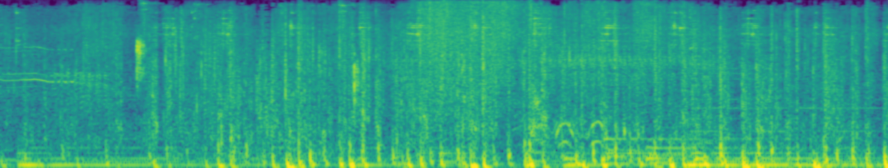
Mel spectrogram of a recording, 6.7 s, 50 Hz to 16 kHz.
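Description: Several horses clip-clop along in Red Dead Redemption 2, hooves drumming in a steady trotting rhythm, close and fairly loud, with a whinny and creaking tack mixed in.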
